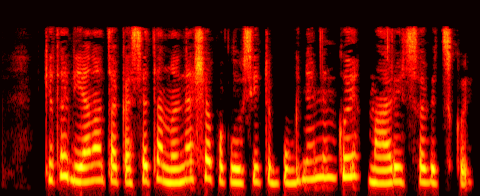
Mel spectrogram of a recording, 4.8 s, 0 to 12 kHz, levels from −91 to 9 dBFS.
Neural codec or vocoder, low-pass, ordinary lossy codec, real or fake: none; 7.2 kHz; MP3, 48 kbps; real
